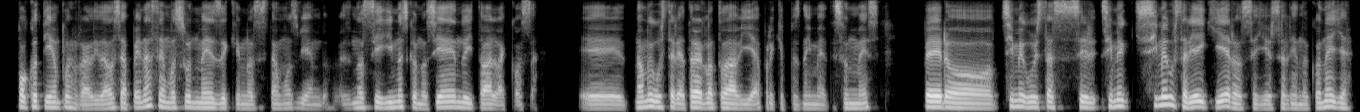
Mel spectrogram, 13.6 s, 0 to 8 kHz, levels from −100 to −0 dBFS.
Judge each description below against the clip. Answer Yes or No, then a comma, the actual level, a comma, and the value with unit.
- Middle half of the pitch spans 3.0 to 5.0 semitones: Yes, average, 3.7 semitones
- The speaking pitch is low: Yes, low, 130 Hz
